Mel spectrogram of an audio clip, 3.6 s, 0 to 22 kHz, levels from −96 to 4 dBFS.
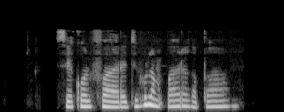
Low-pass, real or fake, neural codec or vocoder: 7.2 kHz; real; none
